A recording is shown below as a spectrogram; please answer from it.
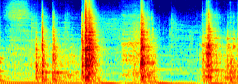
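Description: Plastic Lego Art mosaic panels, studded with round tiles, set down and knocked against each other on a wooden tabletop: three sharp clacks, the middle one the loudest.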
